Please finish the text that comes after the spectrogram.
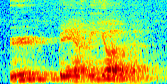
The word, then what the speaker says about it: Hyperion: un mot grec, donc en allemand ça se dit Hyperion. Hyperion, parce que le Y, c'est Upsilon en fait. Hein. Donc ça se prononce U.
